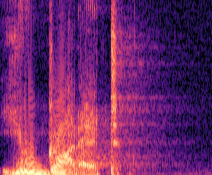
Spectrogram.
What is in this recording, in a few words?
grenade, vox kill man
